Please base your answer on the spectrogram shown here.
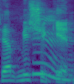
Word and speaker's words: Michigan: มี ชิน นะ ฮะ แต่ ว่า มัน ออก เสียง เป็น SH นะ ทั้ง ๆ ที่ สะกด ด้วย CH michigan นะ ฮะ แล้ว มี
